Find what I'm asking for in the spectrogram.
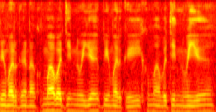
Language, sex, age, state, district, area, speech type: Bodo, male, 60+, Assam, Chirang, rural, spontaneous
